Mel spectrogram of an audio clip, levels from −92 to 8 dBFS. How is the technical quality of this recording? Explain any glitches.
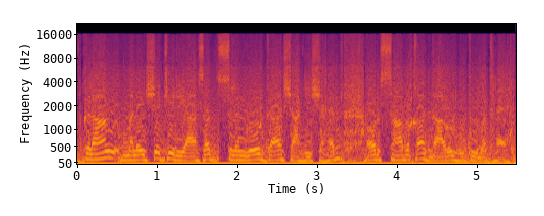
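The recording has a clear technical fault running through the whole clip. A stuck bit distorts the speech from start to finish. One data bit is likely held at a fixed value, from a broken line or converter. About half the samples land off by that bit's weight, following the waveform. The result is distortion, and the pauses fill with noise instead of falling silent.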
